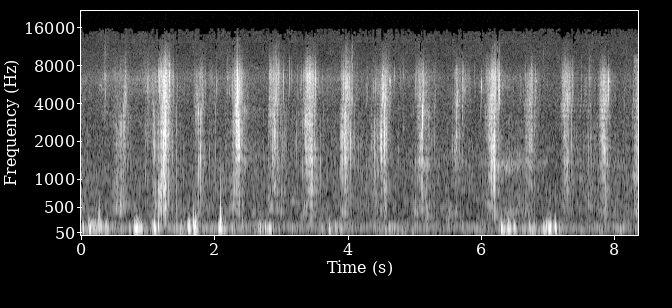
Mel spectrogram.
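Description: Footsteps crunching on a dry dirt path, about two steps a second, growing slightly fainter as the walker moves away.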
